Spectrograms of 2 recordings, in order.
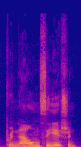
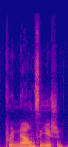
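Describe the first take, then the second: No difference in how they are said.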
